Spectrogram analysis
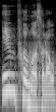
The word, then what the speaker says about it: infamous: infamous라고 발음하는데요.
